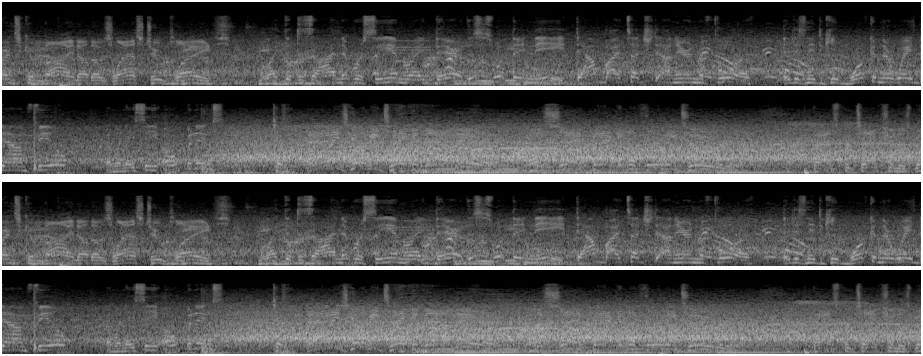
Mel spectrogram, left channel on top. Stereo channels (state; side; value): normal; both; correlation 0.72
